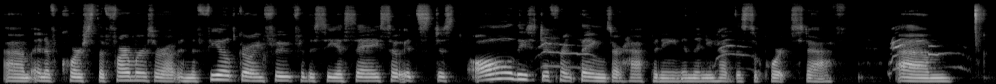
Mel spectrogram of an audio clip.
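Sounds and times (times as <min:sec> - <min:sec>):
speech: 0:00.0 - 0:09.6
pet cat meowing: 0:05.4 - 0:06.0, 0:07.2 - 0:07.6, 0:08.9 - 0:09.8.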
